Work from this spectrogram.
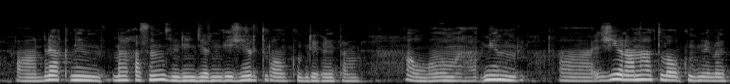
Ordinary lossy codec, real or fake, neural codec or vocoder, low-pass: none; fake; autoencoder, 22.05 kHz, a latent of 192 numbers a frame, VITS, trained on one speaker; 7.2 kHz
